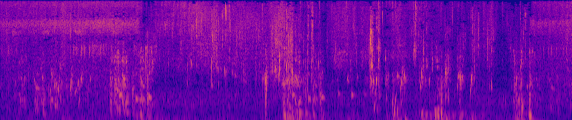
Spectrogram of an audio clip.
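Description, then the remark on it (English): Wet gurgling and squelching sounds bubble up in irregular bursts as giant earthworms squelch along their water-filled underground burrows, moderately loud, with no voices. “Those gurgling noises, believe it or not, are being made by giant earthworms as they squelch along their water filled burrows.”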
